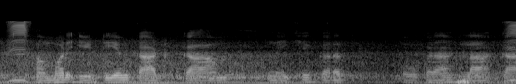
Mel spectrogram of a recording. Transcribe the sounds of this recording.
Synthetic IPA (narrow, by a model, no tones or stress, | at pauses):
həməɾeʈiemkaːɾɖkamnəjkʰekəɾət̪ | okɽalaka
